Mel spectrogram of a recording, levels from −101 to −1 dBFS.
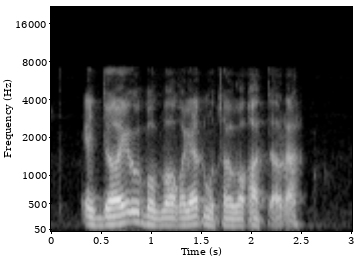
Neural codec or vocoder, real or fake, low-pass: codec, 24 kHz, 3 kbps, HILCodec; fake; 7.2 kHz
